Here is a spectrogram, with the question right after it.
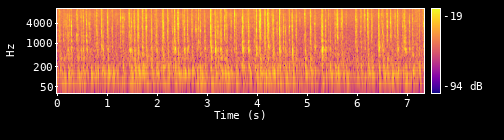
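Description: Fingertips type continuously on a backlit MacBook Pro keyboard, with plastic keycaps set in an aluminum body. The result is a dense, steady stream of quick, dry key taps, each with a short bright click over a soft low thud. The taps run too close together to count.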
